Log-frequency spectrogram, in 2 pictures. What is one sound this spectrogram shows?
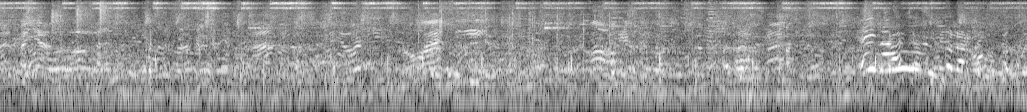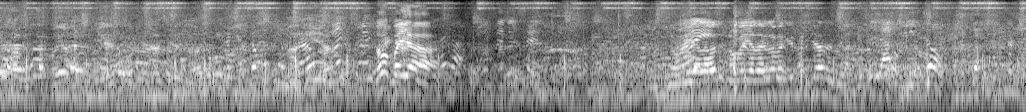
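A crowd of men and women talk and call out loudly all around.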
